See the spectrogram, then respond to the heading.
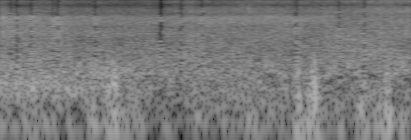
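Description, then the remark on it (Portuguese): Steady wind roars across the microphone while waves slosh and splash, a continuous open-sea rush with occasional louder surges of water against a kite-powered boat sailing solo across the Atlantic toward the Caribbean. “é assim rumo às Caraíbas neste mais recente desafio de atravessar o Atlântico em solitário num barco a kite desenvolvido por mim.”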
